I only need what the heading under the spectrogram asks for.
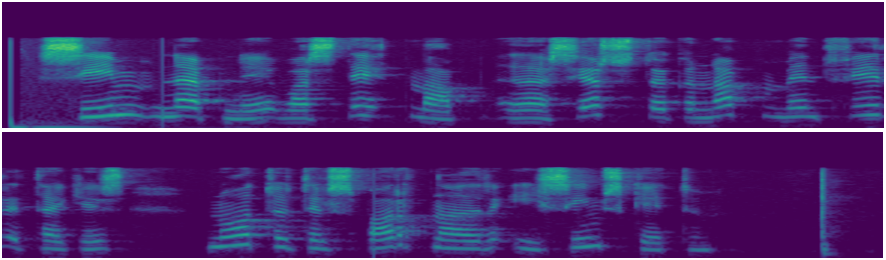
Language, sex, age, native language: Icelandic, female, 40-49, Icelandic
